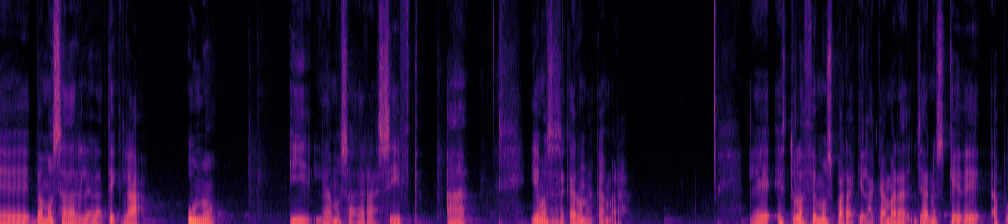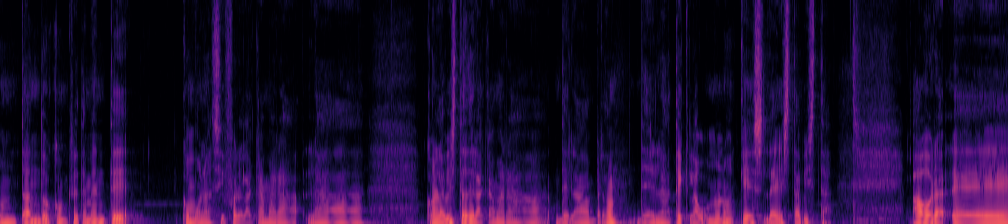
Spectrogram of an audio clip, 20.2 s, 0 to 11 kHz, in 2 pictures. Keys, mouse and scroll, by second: 2.5-4.4 scroll down 1, 4.4-5.1 scroll down 1, 5.1-7.9 scroll down 1, 7.9-19.9 scroll down 1, 19.9-20.1 scroll down 1.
